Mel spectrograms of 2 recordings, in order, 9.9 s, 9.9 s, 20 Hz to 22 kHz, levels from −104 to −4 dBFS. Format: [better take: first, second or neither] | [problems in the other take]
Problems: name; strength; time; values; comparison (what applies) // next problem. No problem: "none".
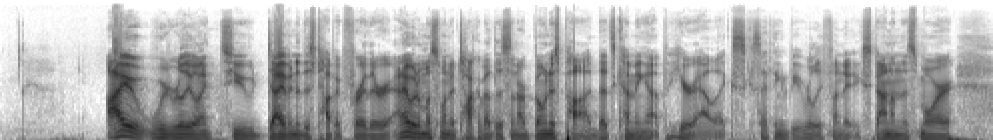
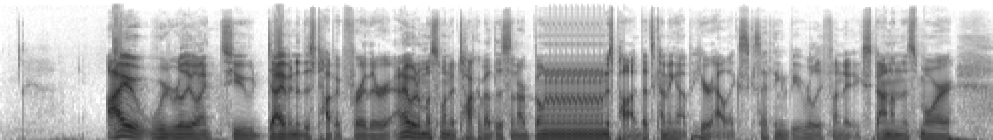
first | audio freezing; at 5.5 s for 0.5 s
